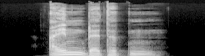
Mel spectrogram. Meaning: inflection of einbetten: 1. first/third-person plural dependent preterite 2. first/third-person plural dependent subjunctive II
- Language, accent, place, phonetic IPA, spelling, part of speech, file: German, Germany, Berlin, [ˈaɪ̯nˌbɛtətn̩], einbetteten, verb, De-einbetteten.ogg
